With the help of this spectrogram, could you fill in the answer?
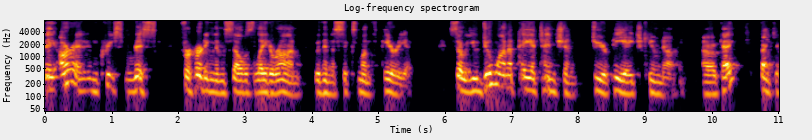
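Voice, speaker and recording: Somewhat breathy and dark, mellow in tone, a man speaks at a moderate pace with ordinary pitch variation. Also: medium pitch for a man. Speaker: nurse educator. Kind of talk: training presentation.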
